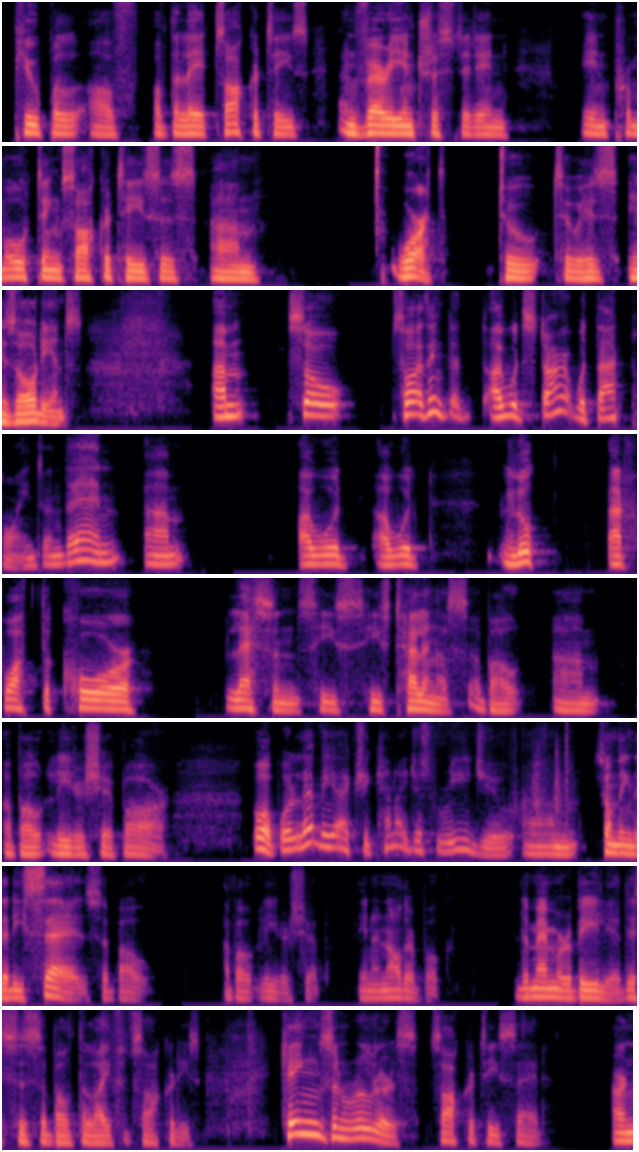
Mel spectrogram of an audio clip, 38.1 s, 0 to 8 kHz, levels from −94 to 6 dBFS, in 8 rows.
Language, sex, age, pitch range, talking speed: English, male, 50-69, 110-150 Hz, 145 wpm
